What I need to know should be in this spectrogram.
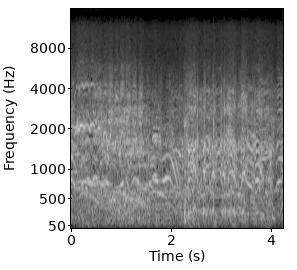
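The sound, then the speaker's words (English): A mare named Bess whinnies and neighs in shrill, wavering bursts over the steady thud of her hooves as she chases a man around a corral, with indistinct voices murmuring underneath throughout. “The mare chases him around the corral.”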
